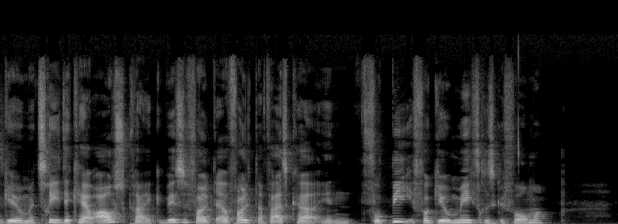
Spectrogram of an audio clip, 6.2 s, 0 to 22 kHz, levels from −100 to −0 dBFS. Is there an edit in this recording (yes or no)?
no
